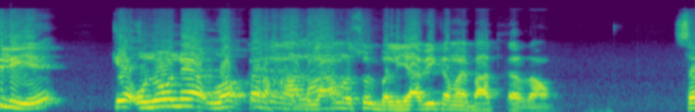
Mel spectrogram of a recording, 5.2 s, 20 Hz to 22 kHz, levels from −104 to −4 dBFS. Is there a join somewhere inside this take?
yes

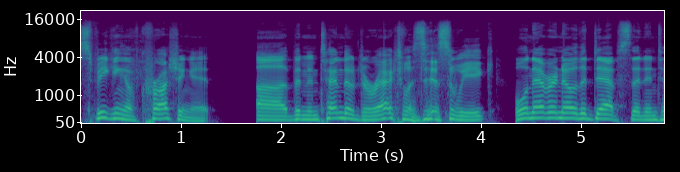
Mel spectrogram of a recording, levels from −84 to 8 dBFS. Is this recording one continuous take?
no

